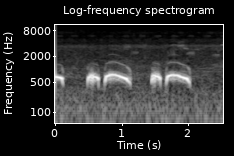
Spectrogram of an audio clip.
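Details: Spotted dove call played as a lure for trapping doves: two low, mellow coo pairs, each a short note followed by a longer, slightly arched note, with clear pauses between them.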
